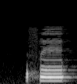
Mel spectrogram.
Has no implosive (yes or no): yes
